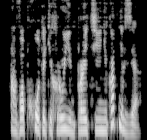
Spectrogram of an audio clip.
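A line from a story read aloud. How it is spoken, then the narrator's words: Plain. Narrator (Russian): спросил Кайл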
